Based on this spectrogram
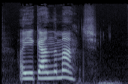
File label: Geordie, accents of english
